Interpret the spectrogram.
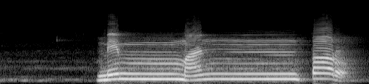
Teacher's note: اب یہاں پہ ہم نے میم پہ بھی ہم نے 2 سے 3 سیکنڈ کے لیے ہم نے میم کو ہم نے ناک میں رکھا 2 سے 3 سیکنڈ کے لیے، اور ادھر بھی نون پہ بھی ہم نے اخفا کیا 2 سے 3 سیکنڈ کا.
